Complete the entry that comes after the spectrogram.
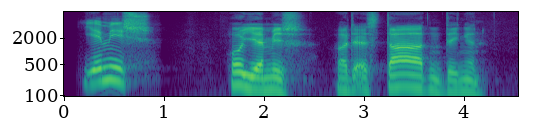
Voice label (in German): "jemmisch", wittlich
